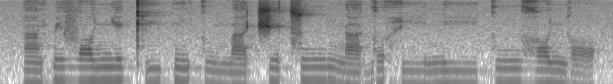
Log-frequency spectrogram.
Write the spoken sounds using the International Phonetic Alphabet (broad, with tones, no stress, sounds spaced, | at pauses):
ã˨ k͡p ɪ˦ v ɔ˦ ɲ e˦ kʼ i˦ p ĩ˦ k u˨ m a˨ t͡ʃ ɪ˦ t͡s uː˦ ŋ a˨ ɡ o˦ h iː˨ n iː˨ k uː˦ ɣ ɔ˦ ɲ ɔ˨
